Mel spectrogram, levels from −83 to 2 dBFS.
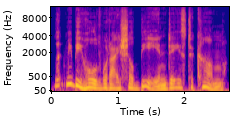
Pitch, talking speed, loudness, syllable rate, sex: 115 Hz, 245 wpm, -17 LUFS, 4.7 syllables/s, male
